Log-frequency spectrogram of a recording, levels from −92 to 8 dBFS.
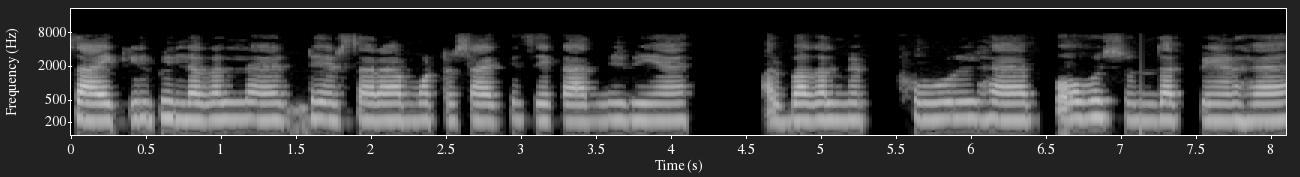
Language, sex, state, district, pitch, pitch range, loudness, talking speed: Hindi, female, Chhattisgarh, Korba, 220 Hz, 215-225 Hz, -24 LUFS, 165 wpm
